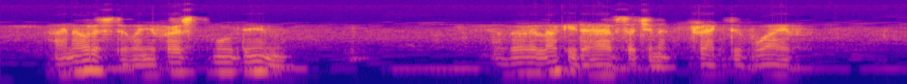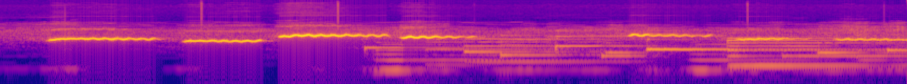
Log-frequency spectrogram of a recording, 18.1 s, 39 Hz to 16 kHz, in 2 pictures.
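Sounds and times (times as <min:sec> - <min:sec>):
speech: 0:00.6 - 0:03.0, 0:05.1 - 0:08.1
person whistling a tune: 0:09.5 - 0:14.0, 0:15.2 - 0:18.1
soft instrumental accompaniment: 0:12.7 - 0:18.1.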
